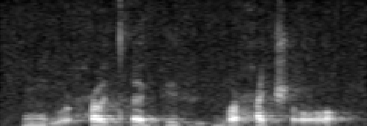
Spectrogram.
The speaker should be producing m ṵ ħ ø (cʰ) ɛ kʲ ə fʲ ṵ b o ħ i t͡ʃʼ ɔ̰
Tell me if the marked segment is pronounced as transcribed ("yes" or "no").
no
